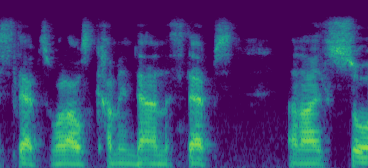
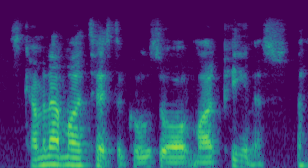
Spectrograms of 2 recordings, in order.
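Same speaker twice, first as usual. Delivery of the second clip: ordinary talk, nothing marked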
